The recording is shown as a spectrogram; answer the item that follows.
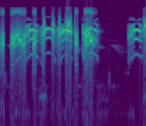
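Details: Busy sunbird lure track blended with other bird lures: a burst of harsh, buzzy chirps and arched squeaky notes, a half-second pause, then more ringing chirps.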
